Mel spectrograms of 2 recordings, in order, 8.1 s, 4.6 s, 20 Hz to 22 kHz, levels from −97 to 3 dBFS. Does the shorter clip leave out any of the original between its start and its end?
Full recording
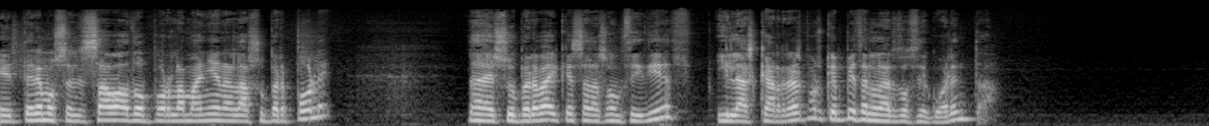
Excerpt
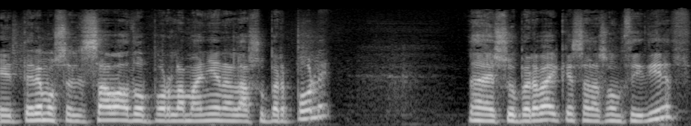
no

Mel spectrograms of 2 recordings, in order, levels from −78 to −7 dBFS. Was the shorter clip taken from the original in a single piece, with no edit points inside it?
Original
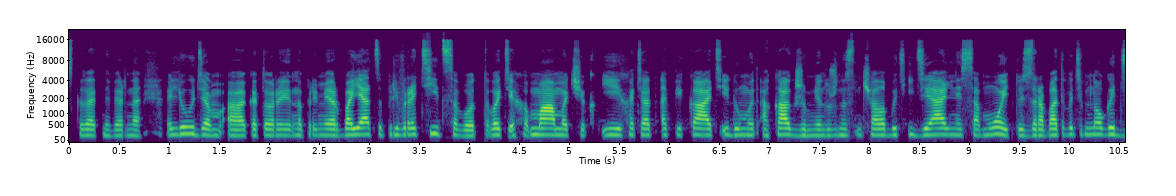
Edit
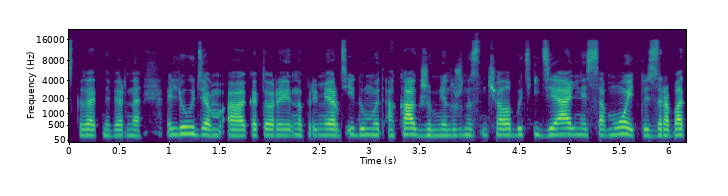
no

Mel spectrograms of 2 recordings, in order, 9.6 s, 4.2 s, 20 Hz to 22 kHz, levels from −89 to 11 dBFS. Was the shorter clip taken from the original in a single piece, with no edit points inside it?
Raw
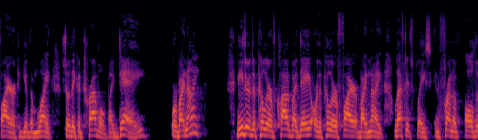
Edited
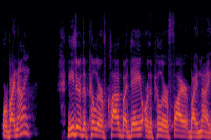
yes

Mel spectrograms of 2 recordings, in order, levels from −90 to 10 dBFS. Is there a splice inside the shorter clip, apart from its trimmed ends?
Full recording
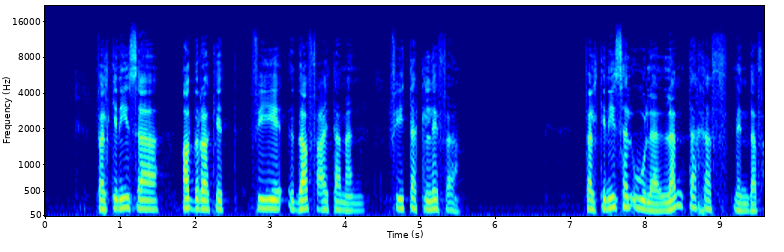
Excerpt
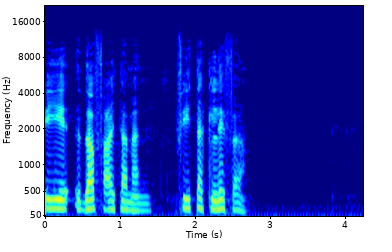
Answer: no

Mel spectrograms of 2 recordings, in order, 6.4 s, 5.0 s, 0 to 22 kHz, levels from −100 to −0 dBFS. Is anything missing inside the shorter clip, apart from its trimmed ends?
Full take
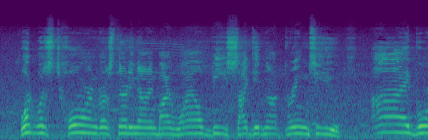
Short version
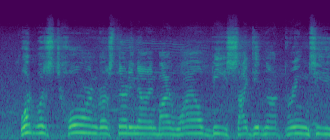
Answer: no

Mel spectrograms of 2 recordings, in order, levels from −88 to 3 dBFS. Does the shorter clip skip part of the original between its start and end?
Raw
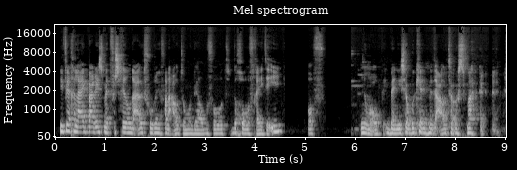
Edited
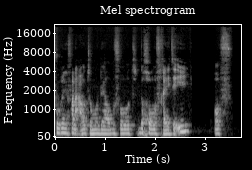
no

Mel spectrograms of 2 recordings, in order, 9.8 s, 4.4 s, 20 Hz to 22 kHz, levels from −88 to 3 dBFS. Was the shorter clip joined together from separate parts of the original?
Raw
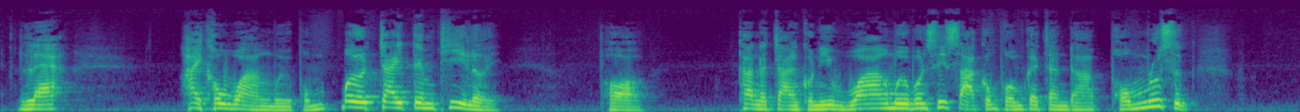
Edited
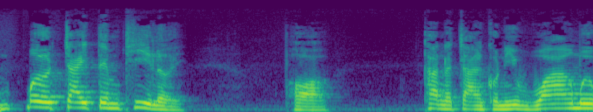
no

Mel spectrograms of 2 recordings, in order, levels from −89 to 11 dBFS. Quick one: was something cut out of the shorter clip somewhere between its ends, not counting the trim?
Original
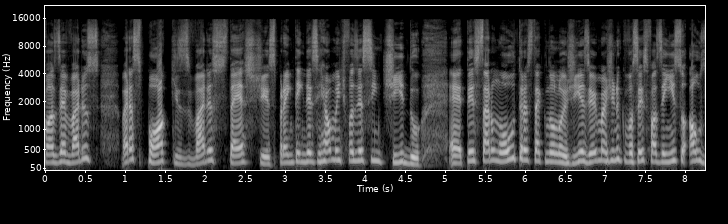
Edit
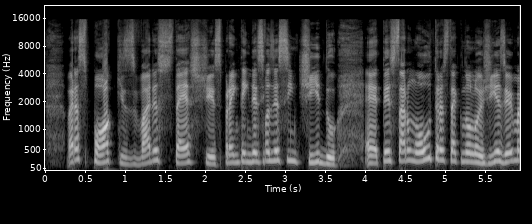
yes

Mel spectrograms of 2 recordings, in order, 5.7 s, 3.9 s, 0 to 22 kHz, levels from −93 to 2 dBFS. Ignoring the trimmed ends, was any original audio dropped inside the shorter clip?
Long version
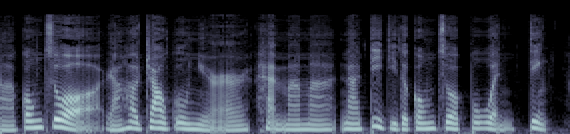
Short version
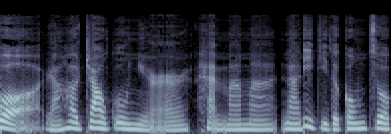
yes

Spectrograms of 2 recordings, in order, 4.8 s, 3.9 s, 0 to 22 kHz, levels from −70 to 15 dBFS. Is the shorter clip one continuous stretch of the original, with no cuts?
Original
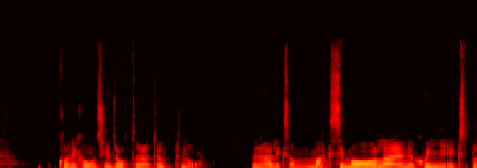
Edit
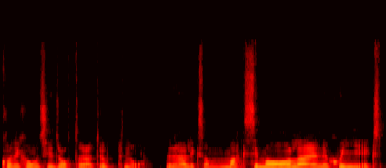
no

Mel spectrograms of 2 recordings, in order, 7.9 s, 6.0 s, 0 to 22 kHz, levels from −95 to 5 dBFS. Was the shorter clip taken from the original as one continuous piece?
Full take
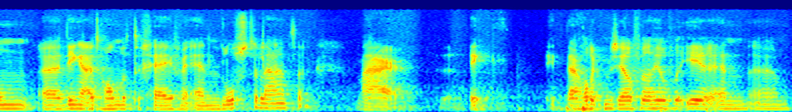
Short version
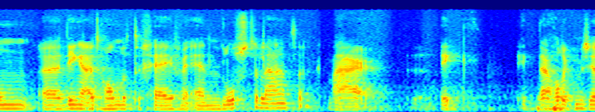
no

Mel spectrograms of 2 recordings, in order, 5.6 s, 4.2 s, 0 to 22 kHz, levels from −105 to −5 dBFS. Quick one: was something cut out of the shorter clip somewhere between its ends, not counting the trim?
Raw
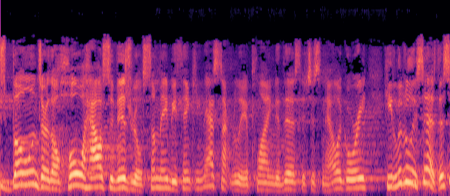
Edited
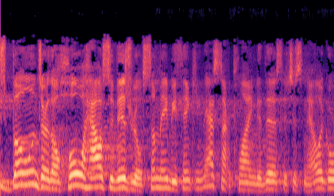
yes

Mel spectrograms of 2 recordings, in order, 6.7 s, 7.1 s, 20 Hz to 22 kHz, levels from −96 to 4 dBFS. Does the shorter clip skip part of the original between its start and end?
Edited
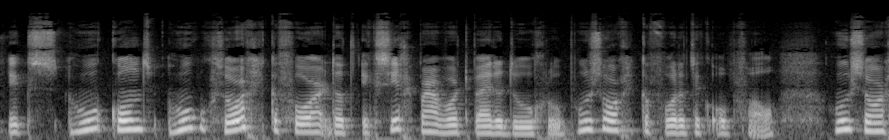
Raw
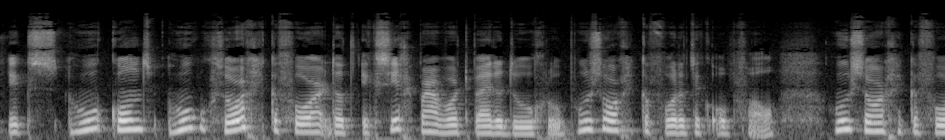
no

